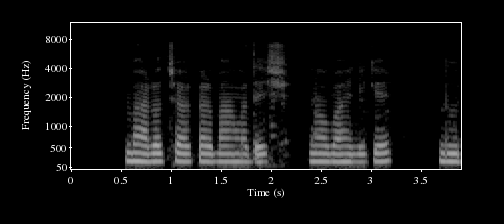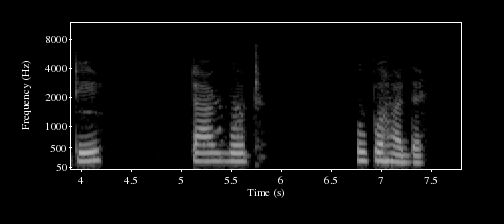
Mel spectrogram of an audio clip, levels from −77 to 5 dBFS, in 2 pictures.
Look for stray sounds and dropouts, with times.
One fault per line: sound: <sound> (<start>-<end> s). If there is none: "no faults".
no faults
